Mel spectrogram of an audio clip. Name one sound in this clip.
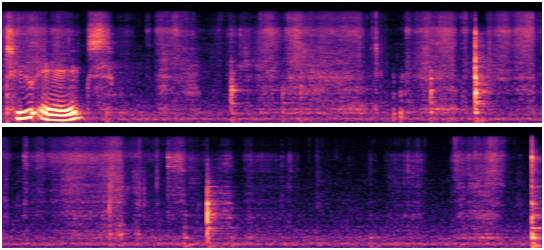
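A spatula scrapes against a metal mixing bowl.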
